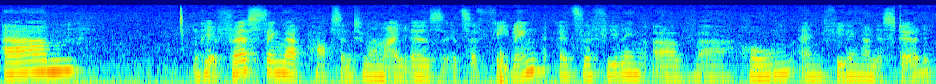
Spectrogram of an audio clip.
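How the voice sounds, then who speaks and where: With a German accent, a woman talks at a fairly slow pace amid noticeable background noise and audible room echo. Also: medium pitch for a woman, ordinary pitch variation. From Germany. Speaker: guest, radio host. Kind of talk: casual interview chat. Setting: studio, live on Facebook.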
